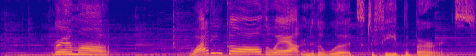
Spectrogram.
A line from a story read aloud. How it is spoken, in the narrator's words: She sighed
